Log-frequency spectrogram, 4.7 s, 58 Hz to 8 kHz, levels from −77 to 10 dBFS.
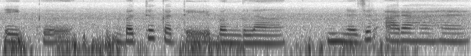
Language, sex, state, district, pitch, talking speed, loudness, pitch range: Punjabi, female, Punjab, Kapurthala, 210 Hz, 100 wpm, -18 LUFS, 190-220 Hz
